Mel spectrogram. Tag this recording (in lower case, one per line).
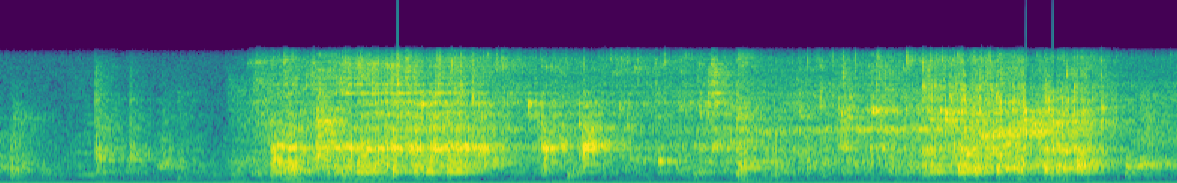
toilet flushing
toilet flush
inside a small room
